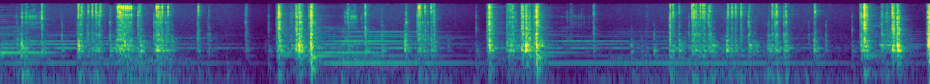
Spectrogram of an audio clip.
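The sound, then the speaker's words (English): Mechanical clacking and clicking from an early hand-cranked encryption machine of the kind the United States used in World War II, encoding a message: irregular bursts of rattling keys and gears separated by short pauses, with no voices. “That is the sound of one of the early primitive encryption machines that countries used, in fact, the United States used in World War II.”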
